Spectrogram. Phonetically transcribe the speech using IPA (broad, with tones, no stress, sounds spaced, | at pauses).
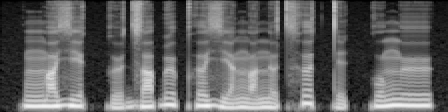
ŋ͡m ɐ˧˥ zʲ e˧ kː ʉ˩˧ d͡z ɐ˧˥ ɓ ʉ˥ pʰ ɨ˧˥ zʲ a˩˧ ŋ ɐ˩˧ n ɨ˩ t͡sʰ ɨ˥ tː i˩ kː u˧˥ ŋ ʉ˥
